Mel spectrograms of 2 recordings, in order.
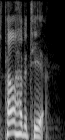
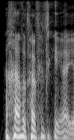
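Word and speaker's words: Palihapitiya: All right, well, you pronounce his last name. – It's Palahepatia. – Palahepatia, yep, I knew that.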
